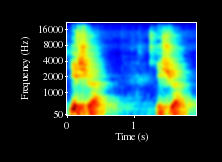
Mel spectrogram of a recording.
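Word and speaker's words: Yeshua: 히브리식 이름으로 여호수아를 어떻게 발음합니까? 우리 배성 지사님 한번 발음 한번 해주세요. 알잖아요. 예슈아.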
